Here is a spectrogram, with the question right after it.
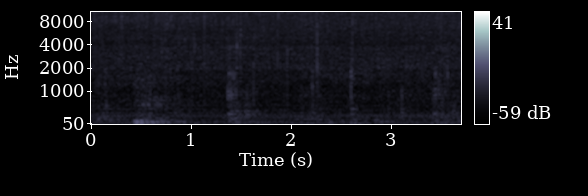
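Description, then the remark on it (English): Food sizzles and fries steadily in a pan, a dense crackling hiss with a few sharper pops and a low thump early on, moderately loud with no voices. “Oh, sizzling.”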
